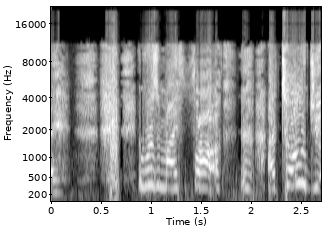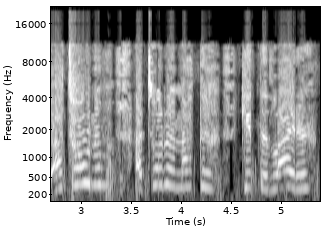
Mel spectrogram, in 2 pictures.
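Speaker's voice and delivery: high, mock tearful whine; whiny pleading. Friend blames narrator before parents, whining tearfully.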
